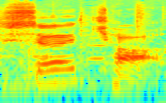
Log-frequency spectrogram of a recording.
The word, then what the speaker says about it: Zi Char: Tsicha. Zicha? Actually, it's pronounced tsicha. Tse. Ba't ang galing mo? So the R is silent.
